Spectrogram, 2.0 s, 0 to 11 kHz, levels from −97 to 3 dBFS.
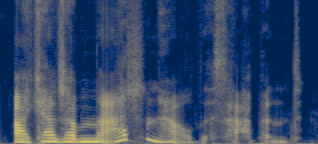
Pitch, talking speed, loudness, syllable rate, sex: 225 Hz, 180 wpm, -20 LUFS, 6.5 syllables/s, female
